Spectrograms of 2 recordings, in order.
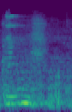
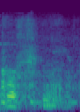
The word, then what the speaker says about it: Krishna: No, it's not Krishna. It's Krishna.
